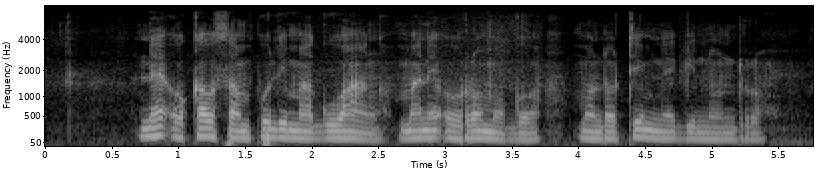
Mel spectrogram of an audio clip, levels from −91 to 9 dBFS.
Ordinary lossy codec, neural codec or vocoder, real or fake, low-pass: none; none; real; 7.2 kHz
